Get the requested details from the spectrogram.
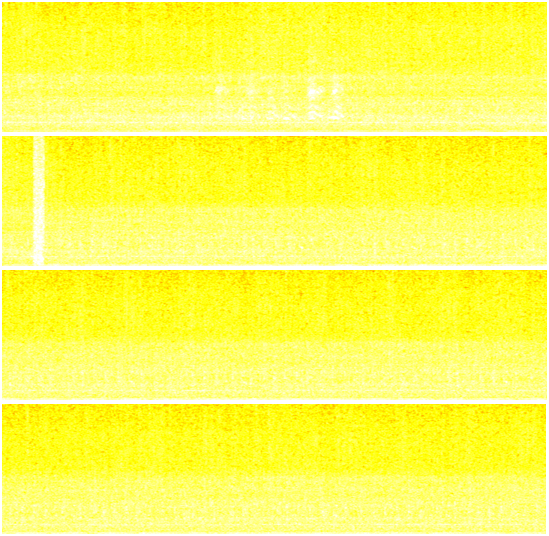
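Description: A combine harvester's engine drones steadily.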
